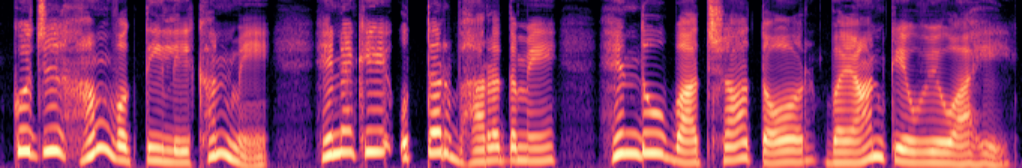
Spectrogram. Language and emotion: Sindhi, neutral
